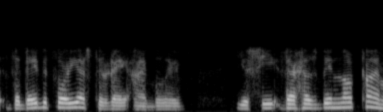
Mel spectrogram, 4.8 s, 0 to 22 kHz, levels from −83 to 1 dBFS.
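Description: AMR narrowband mobile codec damage runs through the whole clip. The audio is squeezed into the telephone band of roughly 150 Hz to 3.5 kHz, with nothing at all above 3.6 kHz, so sibilants and breath lose their edge. The coder rebuilds the voice from a vocal-tract model excited by a few pulses per subframe, and at this heavy level of damage the result is buzzy and synthetic, which points to a very low rate near 5.15 kbps.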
